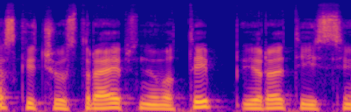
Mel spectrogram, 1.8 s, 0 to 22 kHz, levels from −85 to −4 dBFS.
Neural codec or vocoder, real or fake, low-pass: none; real; 19.8 kHz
